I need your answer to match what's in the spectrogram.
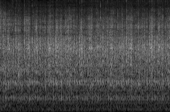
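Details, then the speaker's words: Tamiya Super Sabre RC chassis gearbox run on battery after motor install: smooth, high, even whir without grinding or catching; gears meshing fine. "we're going to check the gearbox before we put it in right no grinding our drive is spinning nice"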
